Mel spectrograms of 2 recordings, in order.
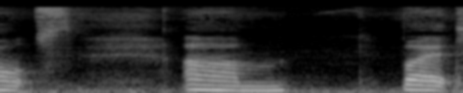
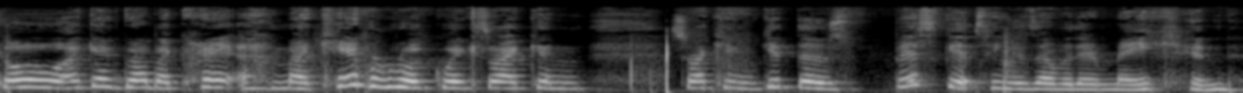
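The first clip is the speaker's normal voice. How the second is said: retold excitement; 4 semitones higher, 6 dB louder than usual. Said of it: "I was like".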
